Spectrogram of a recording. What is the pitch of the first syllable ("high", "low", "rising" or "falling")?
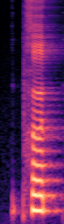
high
